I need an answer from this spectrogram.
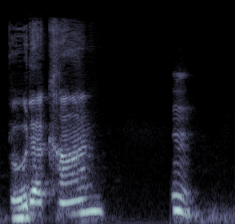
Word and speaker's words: Budokan: watch you teach and Budokan how do you say this at Budokan yeah it's almost like Buddha and like Khan well it's exactly Oh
